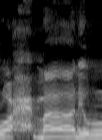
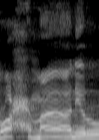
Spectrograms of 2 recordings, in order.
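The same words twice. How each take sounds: The two takes are said the same way.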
